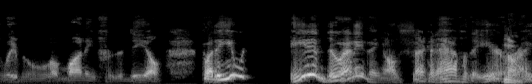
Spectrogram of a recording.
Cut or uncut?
uncut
